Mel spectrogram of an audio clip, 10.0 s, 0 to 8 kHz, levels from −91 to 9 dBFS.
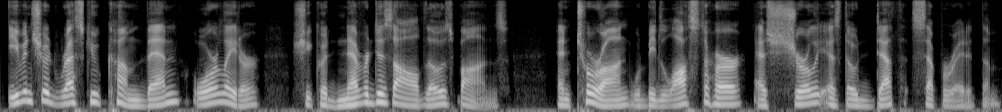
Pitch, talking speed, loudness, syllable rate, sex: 135 Hz, 160 wpm, -20 LUFS, 4.5 syllables/s, male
